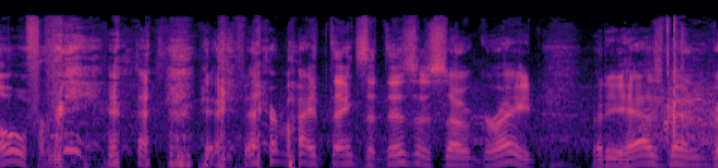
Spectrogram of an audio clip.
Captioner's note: laughs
